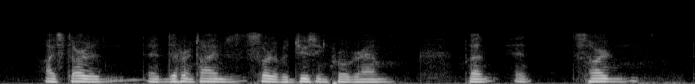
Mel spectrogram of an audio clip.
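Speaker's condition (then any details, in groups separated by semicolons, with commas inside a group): Parkinson's disease; onset with minor arm tremor, progressed to barely moving before starting medication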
